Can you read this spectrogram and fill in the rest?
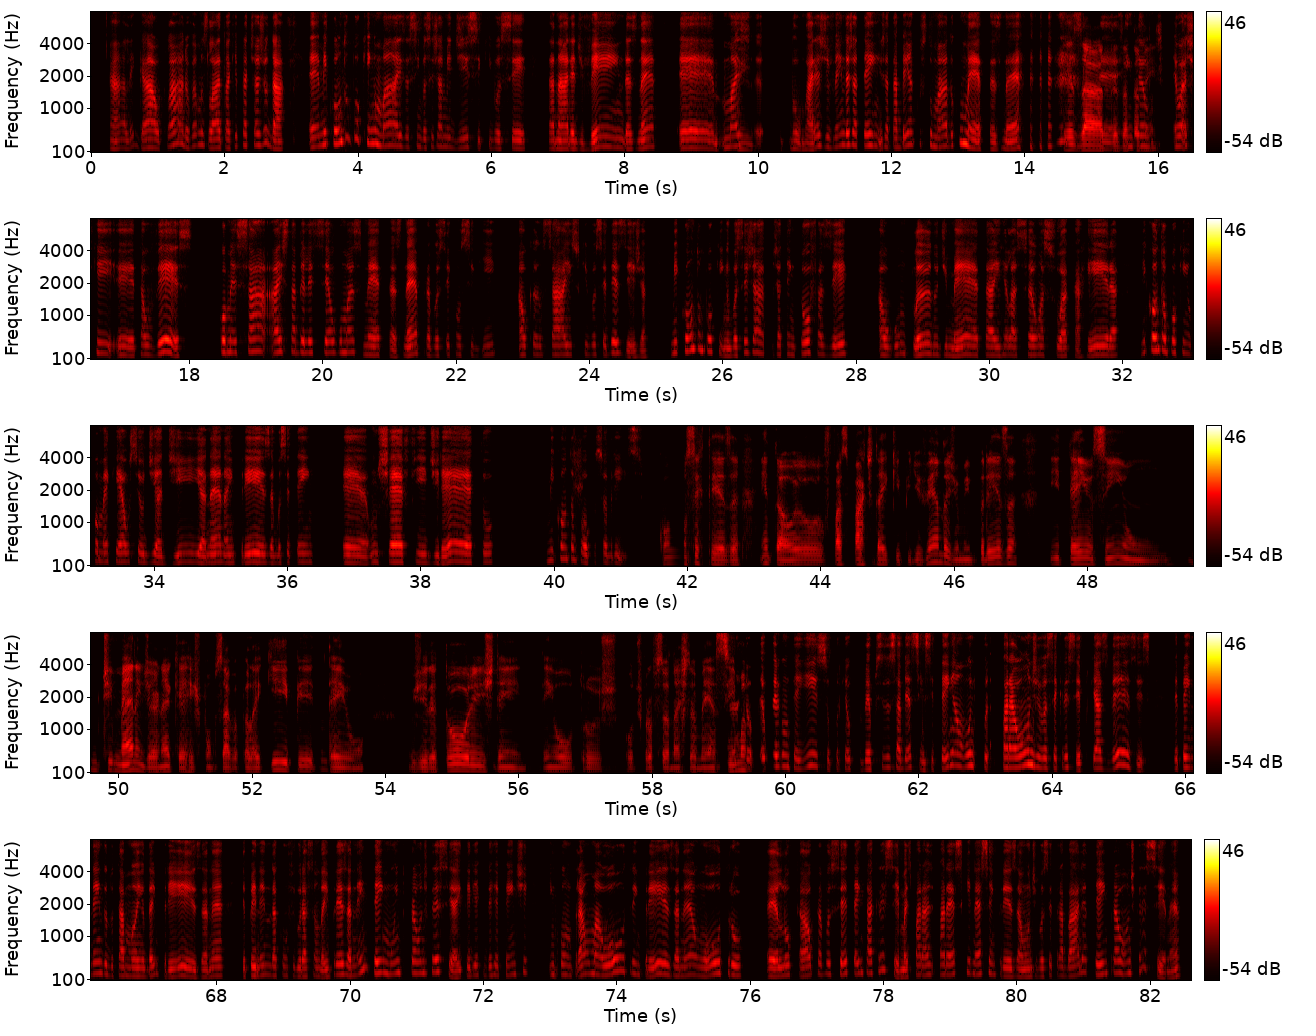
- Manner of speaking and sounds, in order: tapping; laugh; in English: "team manager"
- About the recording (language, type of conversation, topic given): Portuguese, advice, Como posso definir metas de carreira claras e alcançáveis?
